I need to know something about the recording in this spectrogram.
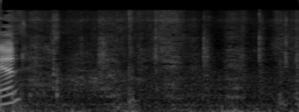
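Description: Rottweilers moving about on a wooden deck: a few faint clicks of claws on the boards over a low rumble.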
